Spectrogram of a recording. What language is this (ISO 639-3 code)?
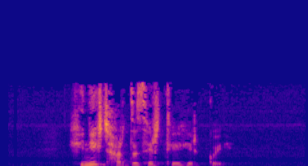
mon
